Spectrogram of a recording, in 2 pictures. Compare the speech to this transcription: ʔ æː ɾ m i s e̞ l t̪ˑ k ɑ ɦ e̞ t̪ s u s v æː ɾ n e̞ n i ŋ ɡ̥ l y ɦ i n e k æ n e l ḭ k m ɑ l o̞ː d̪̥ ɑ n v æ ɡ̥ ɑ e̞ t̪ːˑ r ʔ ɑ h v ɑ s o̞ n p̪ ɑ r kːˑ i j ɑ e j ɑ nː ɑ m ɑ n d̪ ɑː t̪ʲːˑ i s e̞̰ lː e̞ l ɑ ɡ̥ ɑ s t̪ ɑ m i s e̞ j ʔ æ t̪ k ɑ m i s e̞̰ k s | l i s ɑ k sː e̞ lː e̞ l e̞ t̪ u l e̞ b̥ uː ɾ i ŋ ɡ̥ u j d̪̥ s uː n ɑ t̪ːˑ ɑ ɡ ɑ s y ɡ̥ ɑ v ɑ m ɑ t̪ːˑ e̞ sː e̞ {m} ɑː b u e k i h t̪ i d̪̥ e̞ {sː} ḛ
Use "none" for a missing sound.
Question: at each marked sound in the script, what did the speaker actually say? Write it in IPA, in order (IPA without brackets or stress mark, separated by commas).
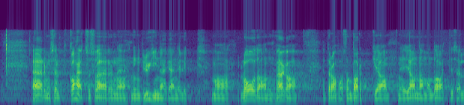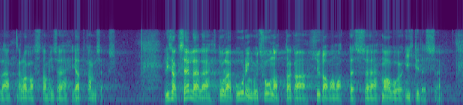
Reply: m, sː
